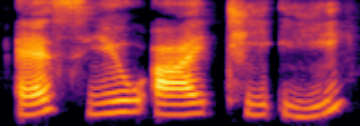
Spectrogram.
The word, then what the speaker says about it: suite: The fire department just told them to stay in their apartment or their suite." And this word, even though it's spelled s-u-i-t-e, it's pronounced like suite.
